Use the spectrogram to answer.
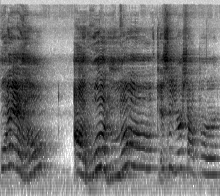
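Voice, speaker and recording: A woman's cartoonish character voice, squeaky and extremely high, with lively intonation, a very slow pace and slight echo. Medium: puppet show. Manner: coy, genteel.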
